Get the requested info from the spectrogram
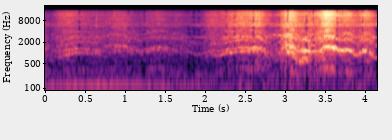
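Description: Happymodel Mobula 8 micro FPV drone in flight, its small brushless motors and propellers whining and wavering in pitch with the throttle, rising higher and louder about three seconds in.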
